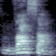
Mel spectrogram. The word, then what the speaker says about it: Wasser: So W is being pronounced as V, is not pronounced as W. V is being pronounced as F, not as V.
